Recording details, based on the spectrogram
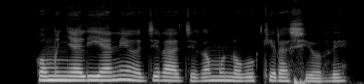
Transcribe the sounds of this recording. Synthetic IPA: kɔmuɲalianejɔd͡ʒiɾad͡ʒiɣamunɔɣukeɾaʃjɔðɛ

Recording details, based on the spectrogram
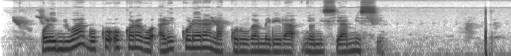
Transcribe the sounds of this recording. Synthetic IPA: oɾemiwaɣokoʔokɔɾaɣɔʔaɾekoɾɛɾanakoɾuɣameɾeɾaɲɔnisjamesḛ

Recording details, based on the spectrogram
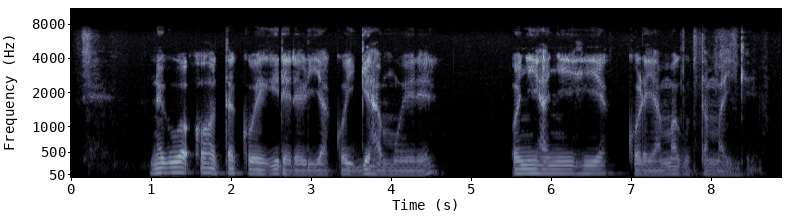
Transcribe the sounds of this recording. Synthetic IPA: neɣwɔʔohɔtɛkweɣiɾeɾeɾiakoiɡeɦamweɾe | oɲiɦaɲiːɦiekoɾeamaɣutamaḭɡe

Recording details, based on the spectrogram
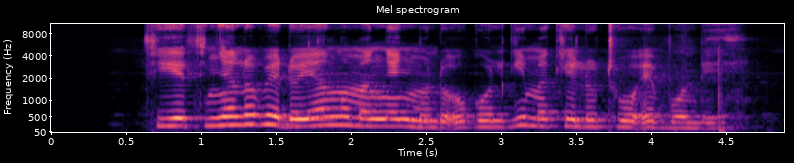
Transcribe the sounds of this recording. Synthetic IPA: t̪jet̪ɲalobedojaŋɔmaŋɛɲmɔndooɡolɡɪmakelotwoʔebonde

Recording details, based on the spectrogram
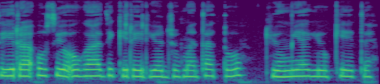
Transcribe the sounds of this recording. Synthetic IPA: siɾaʔosjɔʔoɣaðikeɾeɾjɔd͡ʒʊmatatokiomiaɣɪokeːte

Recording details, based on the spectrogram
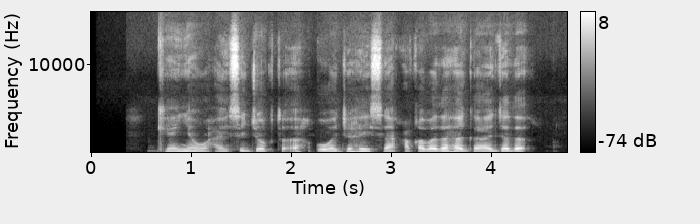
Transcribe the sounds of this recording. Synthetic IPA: kʰɛnjɐwɑħɑjsɪt͡ʃɔːɡt̪ʰɔ̰ʔɐhʊwɐt͡ʃɐɦɛjsaːʕɑqɑβɐðɐɦɐɡaːt͡ʃɐðɐ

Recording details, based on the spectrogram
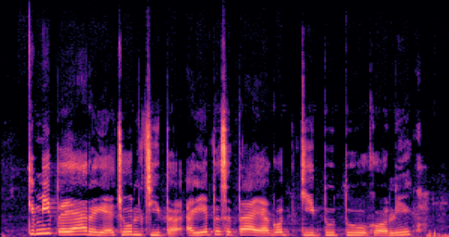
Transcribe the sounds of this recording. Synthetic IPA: kɪmit̪ɐjaːɾɐɡɛt͡ʃoːlt͡ʃiːt̪ɐʔaɡeːt̪ɐsɐt̪aːjakɔt̪kiːt̪ut̪ukɔːlik

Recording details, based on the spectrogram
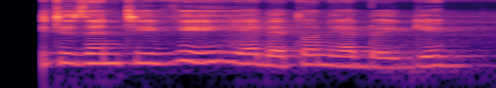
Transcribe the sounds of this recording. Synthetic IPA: itizɛntivijaɗɛt̪ɔniadɔiɡɛ

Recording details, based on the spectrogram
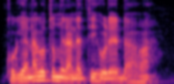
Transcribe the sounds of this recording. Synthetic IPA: koɣeanaɣotomeɾanɛtiɦoɾɛda̰wa

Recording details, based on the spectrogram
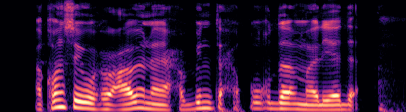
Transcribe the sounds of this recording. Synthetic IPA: ʔɑqɔːnsɪwʊħuːʕɑːwɪnɐjaːħʊbɪnt̪ʰɐħʊquːqd̪ɐmaːlɪjɐd̪ɐ

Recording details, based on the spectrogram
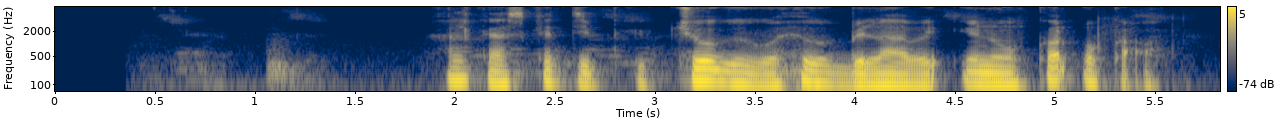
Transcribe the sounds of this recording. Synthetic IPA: hɐlkʰaːskʰɐd̪ibɪt͡ʃɔːɣɪɣwʊħuːbɪlaːβɛjɪnuːkʰɔrʊkʰɑʕɔ

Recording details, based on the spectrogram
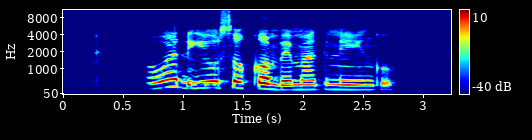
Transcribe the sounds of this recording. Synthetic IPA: ɔwaɗɡɪosɔkɔmbɛmaɡneŋɡo

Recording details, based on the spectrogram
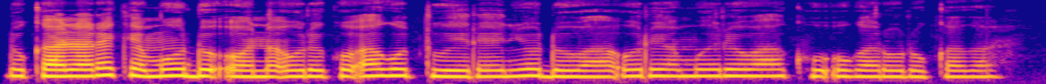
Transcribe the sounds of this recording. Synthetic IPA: dokanaɾɛkɛmoːdoʔɔnaoɾekoʔaɣotweɾɛniodowaʔoɾeamweɾewakʰuʔoɣaɾoɾokaɣa

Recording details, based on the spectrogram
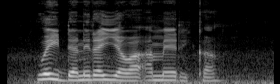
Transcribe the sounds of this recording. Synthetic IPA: weidaneɾaijawaʔamɛɾika

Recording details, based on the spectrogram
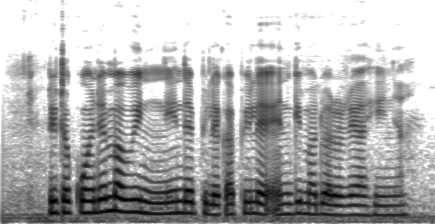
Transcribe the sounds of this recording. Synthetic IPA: ɾitɔkuɔndɛmawiɲnindɛpilɛkapilɛʔɛ̰nɡimadwaɾɔɾɛaɦiɲa

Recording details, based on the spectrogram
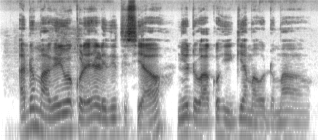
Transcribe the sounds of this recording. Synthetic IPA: adomaɣeɾiwɔkoɾɛhɛɾeðit̬isjaɔniodowakohiːɡiamaodomaaɔ

